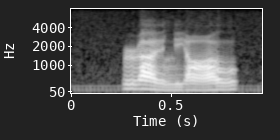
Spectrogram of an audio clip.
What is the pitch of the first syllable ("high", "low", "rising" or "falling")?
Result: falling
